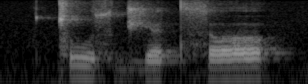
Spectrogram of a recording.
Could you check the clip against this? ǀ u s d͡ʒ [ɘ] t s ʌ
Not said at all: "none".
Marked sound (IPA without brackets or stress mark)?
ɛ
